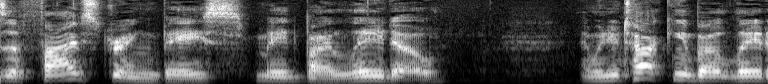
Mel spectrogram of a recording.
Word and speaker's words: Lado: There's some contention as to how to pronounce Lado, whether it's Lado or Lado. I believe it's officially Lado, as that's how Joe pronounces it.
